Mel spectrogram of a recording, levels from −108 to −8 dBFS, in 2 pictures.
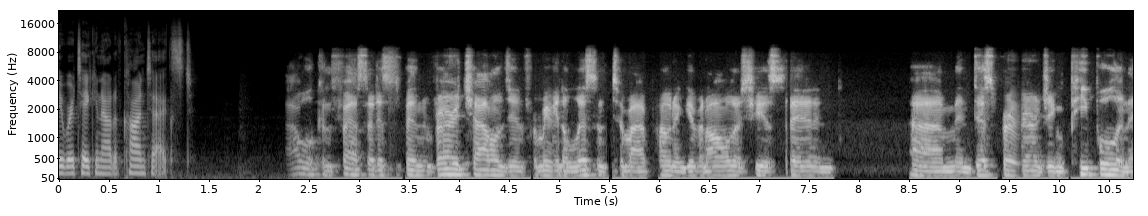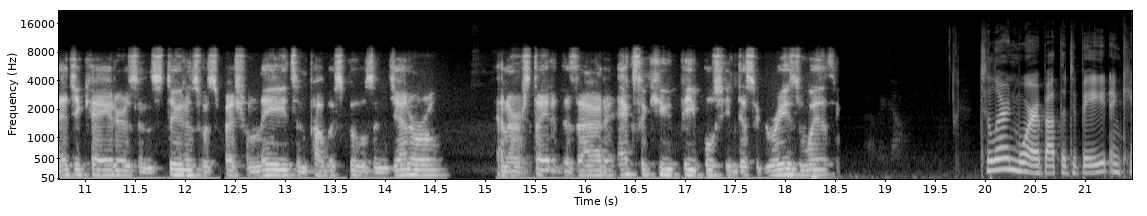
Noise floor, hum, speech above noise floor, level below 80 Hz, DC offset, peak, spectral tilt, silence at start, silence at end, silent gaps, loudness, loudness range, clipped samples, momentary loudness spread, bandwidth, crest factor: -75 dBFS; none; 45 dB; -48 dBFS; under 0.1%; -12 dBFS; -3 dB/octave; 0 s; 0.05 s; none; -28 LUFS; 6 LU; under 0.1%; 13 LU; 10.5 kHz; 20 dB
